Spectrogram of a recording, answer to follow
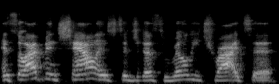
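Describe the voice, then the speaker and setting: A woman in her forties speaks earnestly on a church video call, sharing her faith struggles in a bright, forceful voice. Her tone is heartfelt and direct. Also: mid-range voice, moderate pace, gravelly, breathy edge. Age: 40s. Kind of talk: personal testimony in group chat.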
